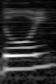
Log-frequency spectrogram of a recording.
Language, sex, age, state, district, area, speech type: Bengali, female, 18-30, West Bengal, Howrah, urban, spontaneous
